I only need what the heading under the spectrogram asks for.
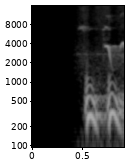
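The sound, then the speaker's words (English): After a brief silence, an owl gives two full hoots in quick succession, loud and clear with no other sounds around them. “I think he said Whiteman Park is a hoot.”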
